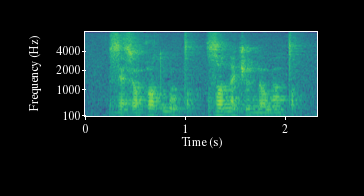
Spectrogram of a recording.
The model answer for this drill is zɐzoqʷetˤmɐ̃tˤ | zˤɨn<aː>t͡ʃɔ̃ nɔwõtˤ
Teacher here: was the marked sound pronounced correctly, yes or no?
no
